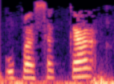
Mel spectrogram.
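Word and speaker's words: Upāsaka: Mình hay gọi cái nghe chữ chữ này là đọc tiếng Pali đó, tiếng là Upasaka, nguyên chứa của chia mẫu là Upasaka, mà chữ A ngắn thì sao ta không có đọc. Người ta đọc là Upasak, và khi Upasak mình phiên âm ra gì?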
